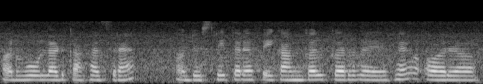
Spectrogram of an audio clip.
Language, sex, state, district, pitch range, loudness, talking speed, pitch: Hindi, female, Gujarat, Valsad, 205-210 Hz, -16 LUFS, 185 wpm, 210 Hz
